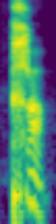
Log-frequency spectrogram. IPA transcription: q͡χ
